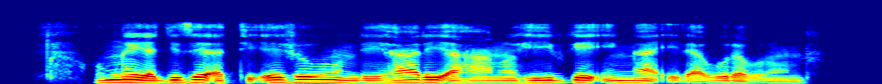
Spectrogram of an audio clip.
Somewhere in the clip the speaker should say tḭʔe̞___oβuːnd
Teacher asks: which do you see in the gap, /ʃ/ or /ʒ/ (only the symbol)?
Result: ʒ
